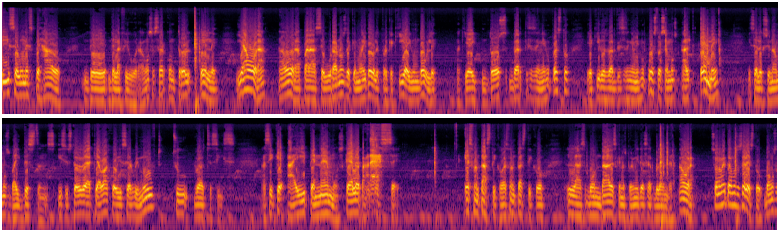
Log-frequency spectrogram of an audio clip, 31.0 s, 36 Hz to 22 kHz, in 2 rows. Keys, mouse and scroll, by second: 3.8 l, 5.8 3, 6.6-6.9 scroll up 2, 13.9 alt+m, 16.0 click, 20.5-21.0 scroll down 2, 21.3 shift+middle click, 22.1 shift+scroll down 2, 23.5-24.0 scroll up 2, 24.4 shift+middle click, 25.6-26.5 shift+scroll up 4, 27.5-28.7 scroll down 2, 28.7 a, 30.1 b, 30.9-31.0 drag.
